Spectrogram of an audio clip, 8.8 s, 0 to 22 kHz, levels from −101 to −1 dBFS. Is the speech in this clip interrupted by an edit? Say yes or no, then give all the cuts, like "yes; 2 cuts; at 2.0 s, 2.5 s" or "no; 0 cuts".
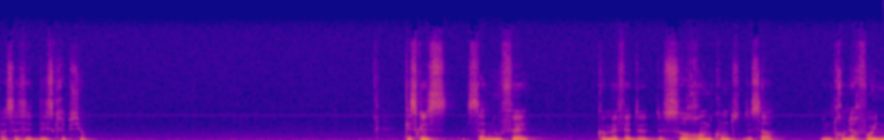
no; 0 cuts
